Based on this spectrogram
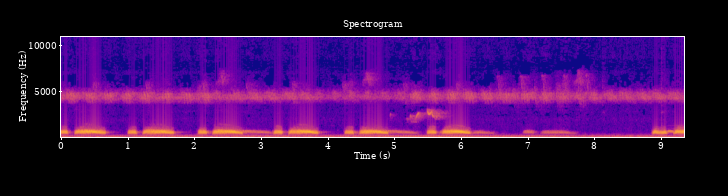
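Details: Cà Mau spotted dove, Vietnam, giving loud stuttering 'gù cà lăm' coos: clipped short notes alternating with longer drawn coos, roughly one each second, over a steady high whine.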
